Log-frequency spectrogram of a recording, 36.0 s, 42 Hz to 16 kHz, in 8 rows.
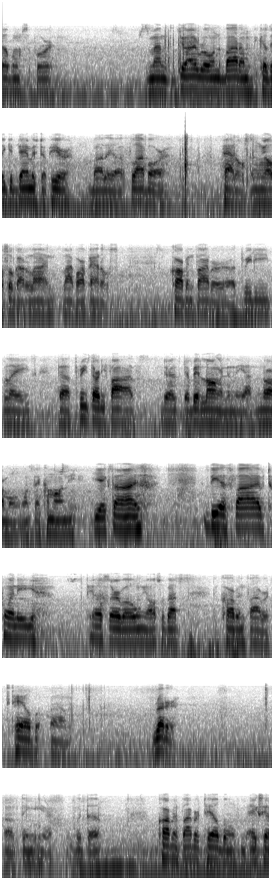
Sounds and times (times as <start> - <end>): Speech: 0.0 - 1.0, 2.4 - 7.4, 8.2 - 11.0, 11.8 - 20.6, 21.4 - 23.3, 23.9 - 28.2, 29.5 - 30.0, 31.4 - 33.2, 34.1 - 35.9.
